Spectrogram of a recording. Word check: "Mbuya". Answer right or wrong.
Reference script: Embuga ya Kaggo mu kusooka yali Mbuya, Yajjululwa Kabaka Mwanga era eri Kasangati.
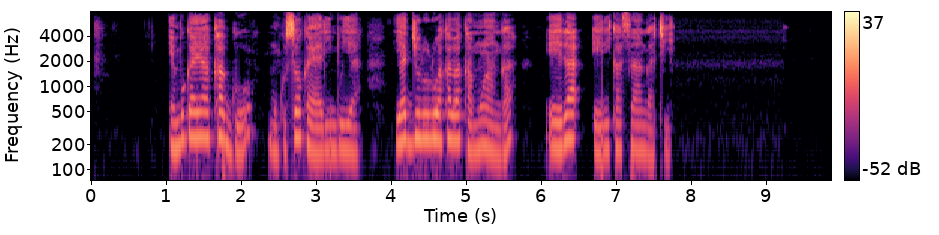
right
